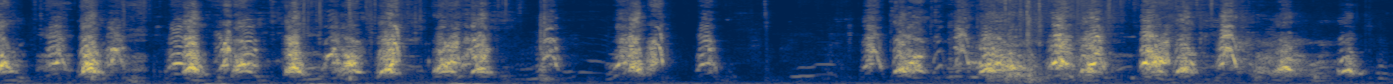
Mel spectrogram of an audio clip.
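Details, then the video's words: Domestic dog giving a fast run of sharp barks, about one every three-quarters of a second, breaking off briefly before a rougher, louder cluster of barks resumes. "Som de CACHORRO latindo | AU AU (Dog Barking)"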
